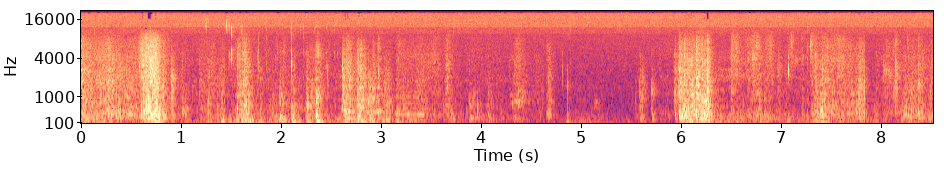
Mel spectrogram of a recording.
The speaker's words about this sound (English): And then they love the sound of me opening the bag of food, brought a new bag of food down. Here we go.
